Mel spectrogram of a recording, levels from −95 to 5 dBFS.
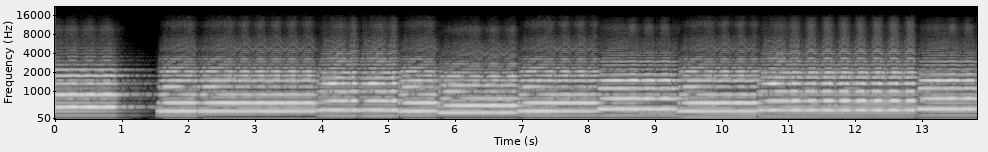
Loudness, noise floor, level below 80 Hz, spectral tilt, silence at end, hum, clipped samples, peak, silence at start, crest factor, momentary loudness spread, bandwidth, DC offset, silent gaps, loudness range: -13 LUFS; -34 dBFS; -66 dBFS; -5.5 dB/octave; 0 s; none; under 0.1%; -2 dBFS; 0 s; 10 dB; 3 LU; 13 kHz; 0.4%; none; 1 LU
